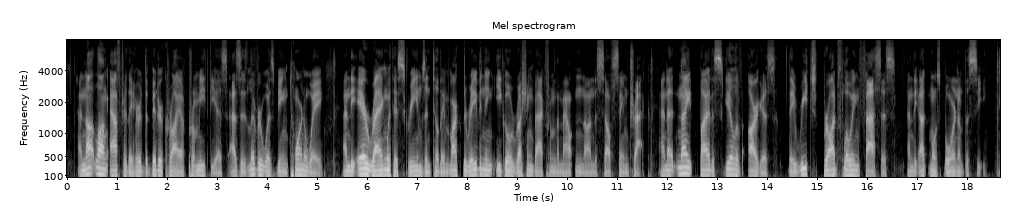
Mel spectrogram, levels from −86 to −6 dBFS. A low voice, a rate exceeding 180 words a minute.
Yes: very low, 95 Hz; average, 195 wpm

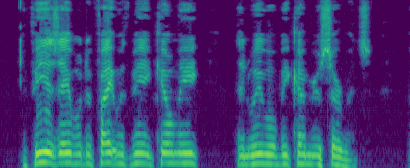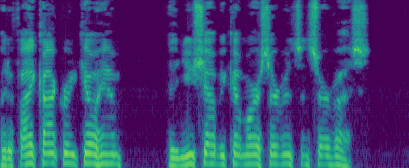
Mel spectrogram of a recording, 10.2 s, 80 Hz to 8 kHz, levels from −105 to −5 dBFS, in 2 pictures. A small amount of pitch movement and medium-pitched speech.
Yes: narrow, 2.0 semitones; medium, 155 Hz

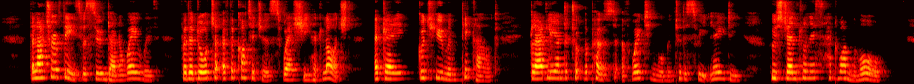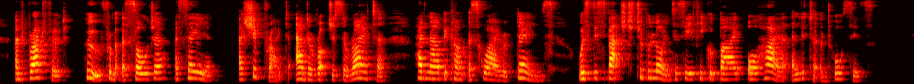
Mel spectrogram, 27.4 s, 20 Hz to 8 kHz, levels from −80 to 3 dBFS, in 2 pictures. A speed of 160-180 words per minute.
Yes: average, 170 wpm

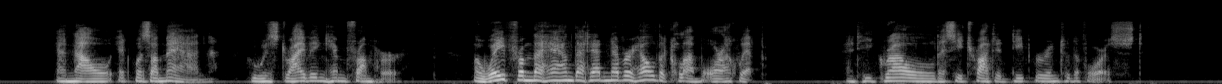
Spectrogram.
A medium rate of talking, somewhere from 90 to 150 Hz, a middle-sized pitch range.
Yes: average, 170 wpm; medium, 140 Hz; average, 3.6 semitones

